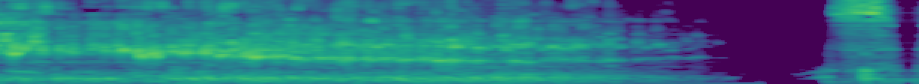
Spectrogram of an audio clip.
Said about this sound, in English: Hyun-taek, let me pour you a drink.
